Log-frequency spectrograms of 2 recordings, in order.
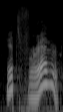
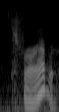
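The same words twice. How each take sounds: First: Said in the usual way. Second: Low, soft and grave; quiet, lowered echo of a warning; hushed repeat. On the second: Real, not acted. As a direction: drop right down and let it sink in. Softer repeat letting it sink in.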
